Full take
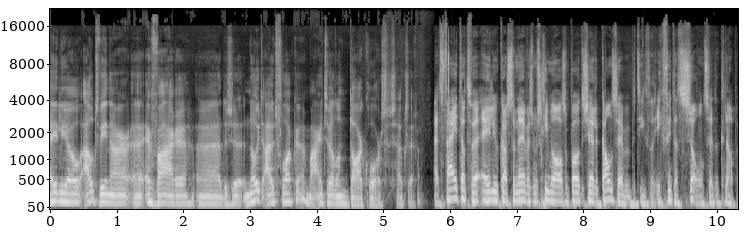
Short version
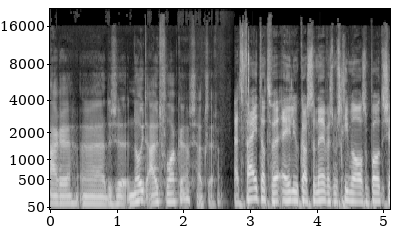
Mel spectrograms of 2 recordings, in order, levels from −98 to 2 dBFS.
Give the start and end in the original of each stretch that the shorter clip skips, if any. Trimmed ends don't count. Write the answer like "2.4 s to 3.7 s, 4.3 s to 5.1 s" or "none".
3.8 s to 5.1 s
